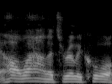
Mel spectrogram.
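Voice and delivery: put-on upper-class English accent. Retelling Jude's remark while others checked out the suit, posh English voice as Jude. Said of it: "I hear this posh English voice say".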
